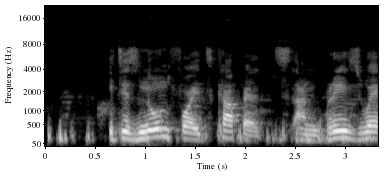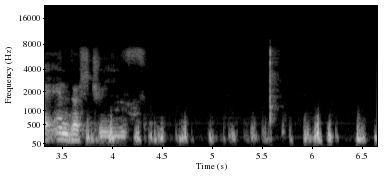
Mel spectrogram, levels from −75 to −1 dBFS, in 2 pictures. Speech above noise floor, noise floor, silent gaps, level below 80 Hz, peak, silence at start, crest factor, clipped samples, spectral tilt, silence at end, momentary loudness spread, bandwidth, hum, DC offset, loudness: 24 dB; -40 dBFS; none; -62 dBFS; -2 dBFS; 0.05 s; 16 dB; under 0.1%; -7.5 dB/octave; 0.1 s; 21 LU; 7.6 kHz; none; under 0.1%; -17 LUFS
